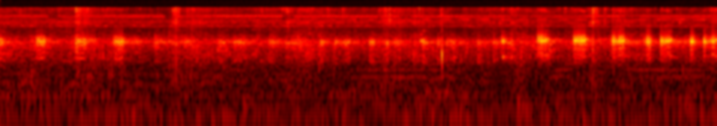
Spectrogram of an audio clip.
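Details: A dense chorus of frogs calls together in the fields at sunset during the rainy season, with rapid high rattling pulses repeating several times a second.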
